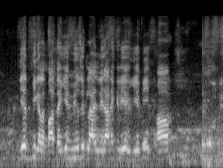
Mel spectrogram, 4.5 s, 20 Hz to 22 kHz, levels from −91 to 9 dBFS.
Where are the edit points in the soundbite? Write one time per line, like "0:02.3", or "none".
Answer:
0:03.0

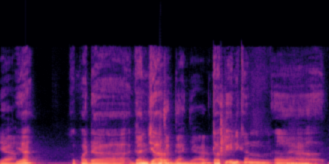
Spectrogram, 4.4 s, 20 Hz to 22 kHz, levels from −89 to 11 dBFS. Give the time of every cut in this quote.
none

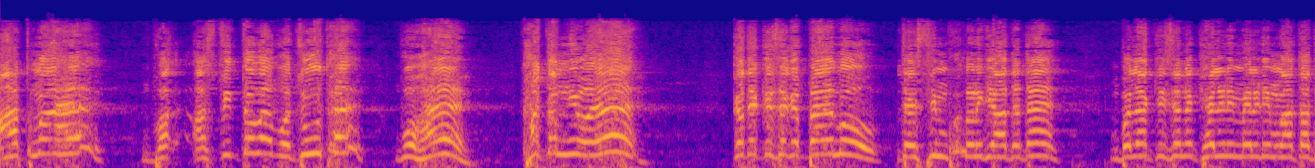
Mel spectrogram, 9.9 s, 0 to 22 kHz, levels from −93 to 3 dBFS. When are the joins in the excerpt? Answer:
0:06.7

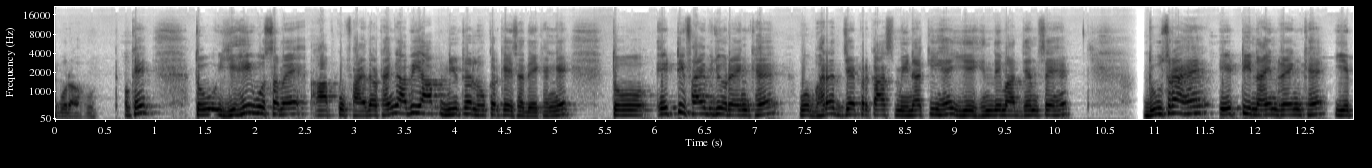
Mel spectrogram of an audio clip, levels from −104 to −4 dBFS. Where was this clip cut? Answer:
none

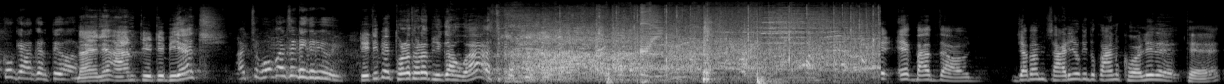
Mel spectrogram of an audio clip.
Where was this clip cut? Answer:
0:08.8

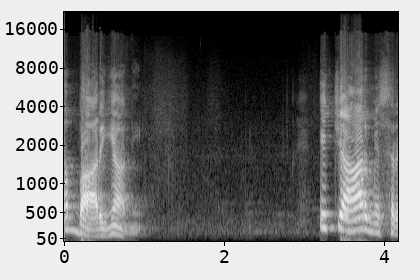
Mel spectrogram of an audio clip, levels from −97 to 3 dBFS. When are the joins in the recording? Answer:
none

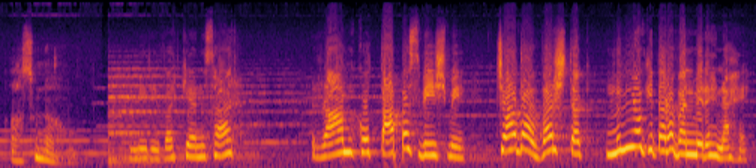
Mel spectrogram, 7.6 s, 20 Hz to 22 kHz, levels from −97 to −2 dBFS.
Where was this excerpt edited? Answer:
0:01.1

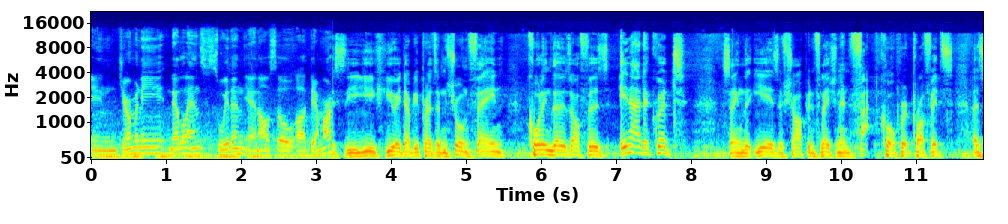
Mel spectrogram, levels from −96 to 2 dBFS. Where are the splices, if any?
0:03.2

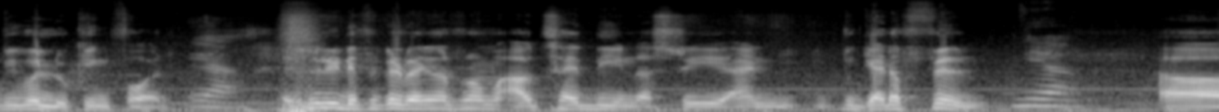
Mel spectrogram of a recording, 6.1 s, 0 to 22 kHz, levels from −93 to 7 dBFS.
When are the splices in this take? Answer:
0:01.4

